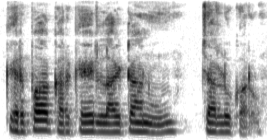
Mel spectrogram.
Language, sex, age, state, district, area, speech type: Punjabi, male, 60+, Punjab, Rupnagar, rural, read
